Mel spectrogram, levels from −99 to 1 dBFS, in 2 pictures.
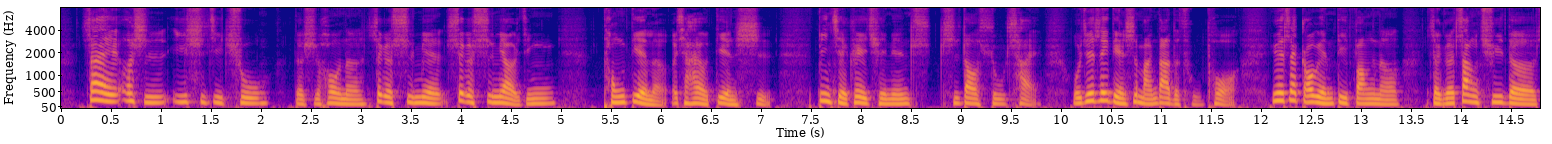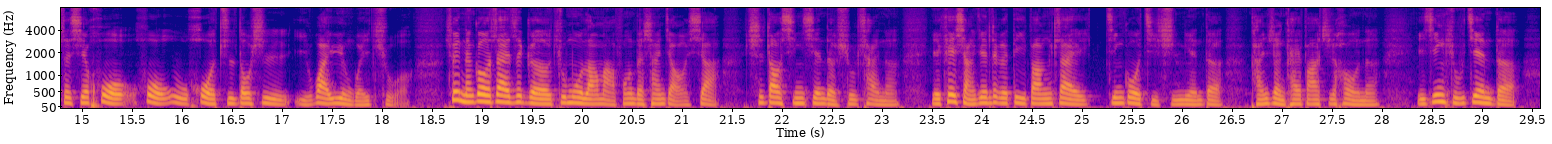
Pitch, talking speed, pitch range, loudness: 150 Hz, 270 characters per minute, 135-170 Hz, -26 LUFS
